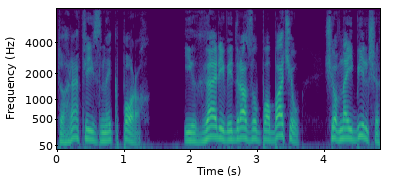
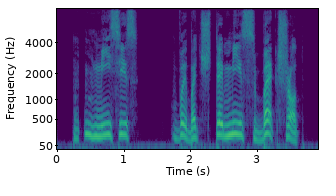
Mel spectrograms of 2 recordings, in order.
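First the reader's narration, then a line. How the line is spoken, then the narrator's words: Slightly trembling voice. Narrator (Ukrainian): звернувся до неї він дещо тремтячим голосом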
